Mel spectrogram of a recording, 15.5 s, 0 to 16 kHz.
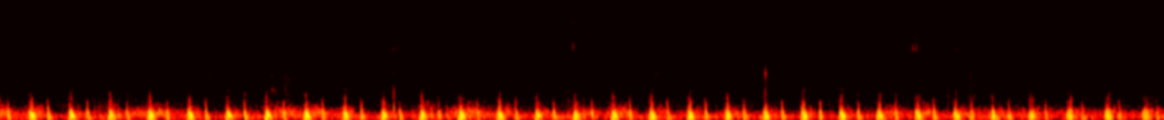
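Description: Strong, regular thumping heartbeat at about 118 beats per minute, each beat loud and forceful.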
